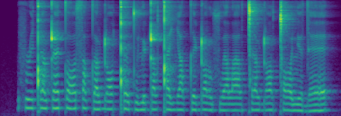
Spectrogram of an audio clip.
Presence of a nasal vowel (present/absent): absent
